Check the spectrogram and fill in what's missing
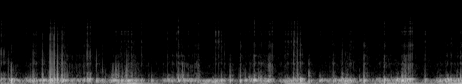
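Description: Long black pointed plastic claw nails (witch fingers) scratch and tap across the rounded, hollow steel wire-mesh grille of a large silver USB microphone. A dense, continuous low-pitched scratching drone centered near 200 Hz is broken by short, quick taps with almost no high-end sparkle.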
